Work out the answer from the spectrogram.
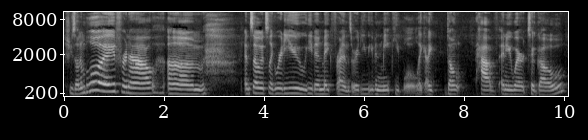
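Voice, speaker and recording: A woman's voice: fairly low pitch, a little slow. A woman in her late twenties, talking to herself on a tablet camera in a rambling vlog, full of tangents and filler words. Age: late 20s. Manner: tangential, filler-heavy, many "like" and "you know what I mean". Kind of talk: rambling solo vlog monologue.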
